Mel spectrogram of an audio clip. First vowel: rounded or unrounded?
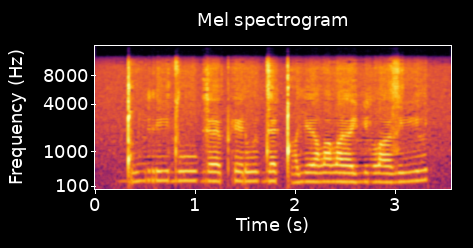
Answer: rounded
